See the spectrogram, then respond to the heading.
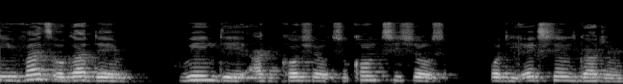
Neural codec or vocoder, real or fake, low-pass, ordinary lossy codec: none; real; 7.2 kHz; none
